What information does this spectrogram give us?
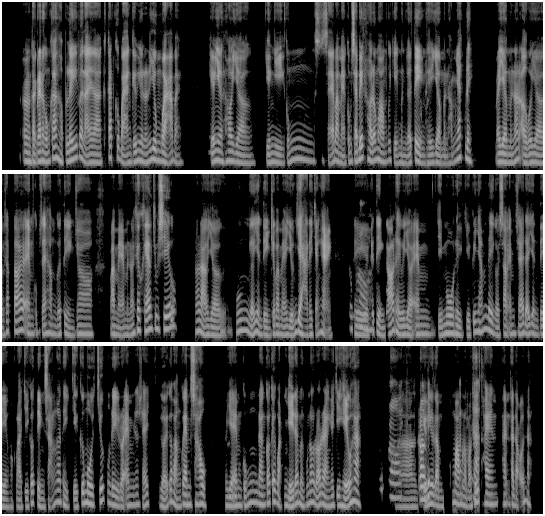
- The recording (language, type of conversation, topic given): Vietnamese, advice, Làm sao để nói chuyện khi xảy ra xung đột về tiền bạc trong gia đình?
- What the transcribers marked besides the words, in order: unintelligible speech; tapping; unintelligible speech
